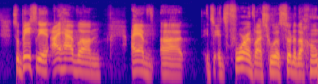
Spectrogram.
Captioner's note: none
